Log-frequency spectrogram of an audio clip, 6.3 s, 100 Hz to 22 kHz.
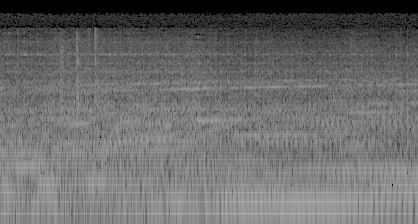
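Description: BMW E46 325ti Compact's straight-six race engine heard from inside the cabin, pulling steadily under full throttle with its pitch slowly climbing.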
